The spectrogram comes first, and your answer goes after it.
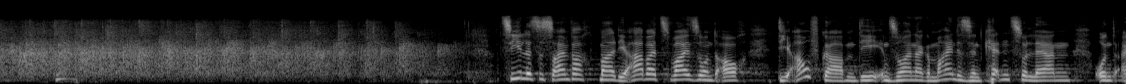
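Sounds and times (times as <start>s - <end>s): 
audience clapping: 0.0s - 4.8s
speech: 5.1s - 11.2s.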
